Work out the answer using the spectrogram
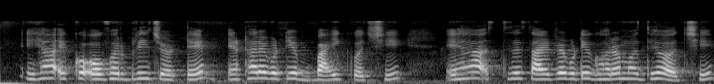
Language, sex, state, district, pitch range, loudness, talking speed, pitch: Odia, female, Odisha, Malkangiri, 235-270 Hz, -17 LUFS, 135 wpm, 260 Hz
